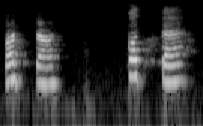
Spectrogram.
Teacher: you straight away join the qaf to the ta and ignore the sound of the dal.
